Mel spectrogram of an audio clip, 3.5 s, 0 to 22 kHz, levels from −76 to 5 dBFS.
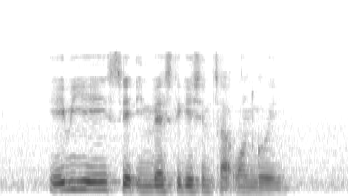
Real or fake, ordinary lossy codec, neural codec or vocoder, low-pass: real; AAC, 32 kbps; none; 7.2 kHz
